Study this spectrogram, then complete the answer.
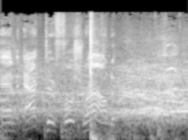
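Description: A kick lands on a body with a dull thud.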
